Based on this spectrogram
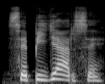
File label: "cepillarse", Spanish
